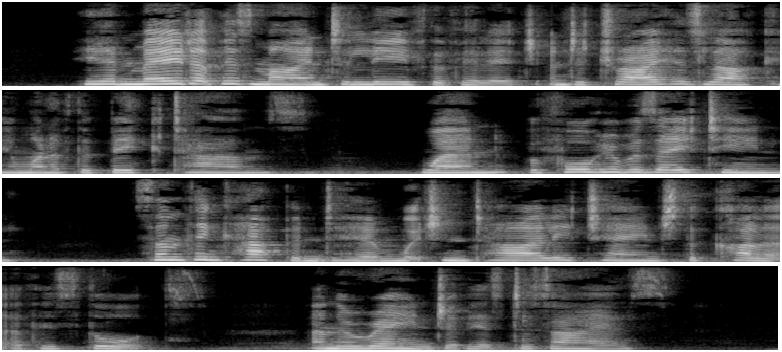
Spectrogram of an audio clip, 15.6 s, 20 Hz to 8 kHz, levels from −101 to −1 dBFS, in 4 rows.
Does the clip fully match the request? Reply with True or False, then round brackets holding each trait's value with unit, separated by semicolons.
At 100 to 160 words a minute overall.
False (170 wpm)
